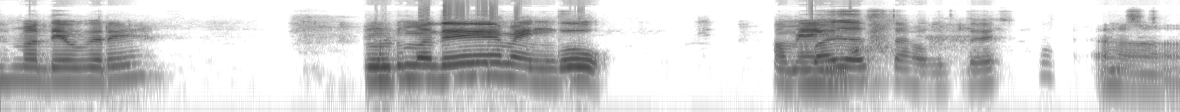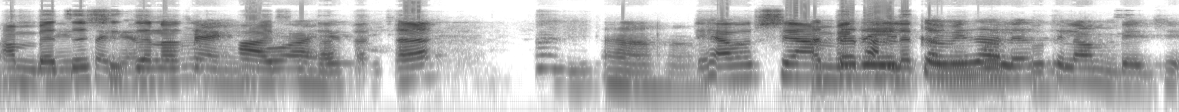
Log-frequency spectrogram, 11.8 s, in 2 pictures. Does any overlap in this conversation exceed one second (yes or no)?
yes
